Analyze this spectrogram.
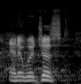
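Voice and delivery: ordinary delivery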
